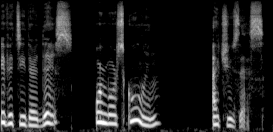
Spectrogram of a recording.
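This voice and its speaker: A woman's voice: fairly high pitch, measured pace, mellow, no echo. Sassy siren hybrid woman, close dry sound, acted. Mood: teasing, flirty. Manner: sassy, sweary, conversational, slipping into Spanish. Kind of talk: roleplay audio drama acting.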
